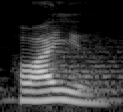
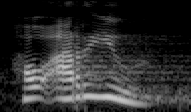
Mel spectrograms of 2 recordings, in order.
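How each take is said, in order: First: It is said quickly with an American accent. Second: It is said clearly with a Sundanese accent.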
